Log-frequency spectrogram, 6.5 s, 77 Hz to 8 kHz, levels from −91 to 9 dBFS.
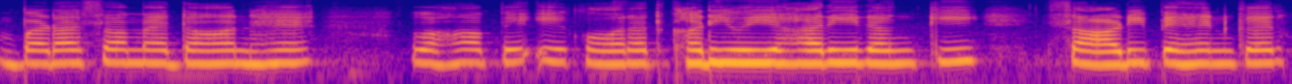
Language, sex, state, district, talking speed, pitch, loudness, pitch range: Hindi, female, Chhattisgarh, Raipur, 140 wpm, 250 Hz, -15 LUFS, 245-255 Hz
